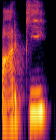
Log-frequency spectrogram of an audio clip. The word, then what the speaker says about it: parque: Pedagogically, we could think about it, okay, it's an E, let's just say parque, right? But technically, phonetically, instrumentally speaking, it's not necessarily this full-blown E, right?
